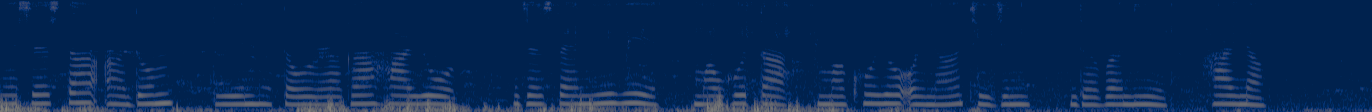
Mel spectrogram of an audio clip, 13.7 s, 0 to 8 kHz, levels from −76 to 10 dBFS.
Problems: background sounds at intervals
